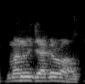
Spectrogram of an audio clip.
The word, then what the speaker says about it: Manuj Aggarwal: I want you to say your name again because Manuj, with the Southern accent. – Yeah, you got it perfectly. Manuj Aggarwal.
